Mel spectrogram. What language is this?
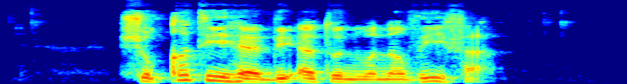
Arabic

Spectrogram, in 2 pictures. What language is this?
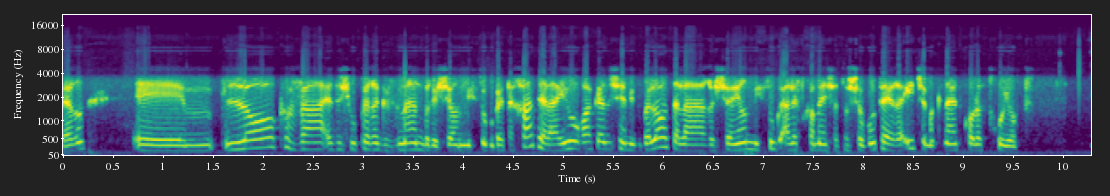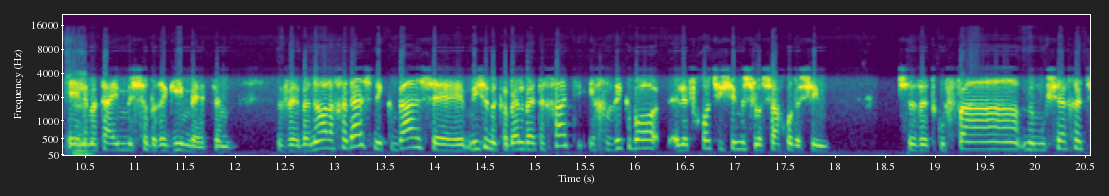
Hebrew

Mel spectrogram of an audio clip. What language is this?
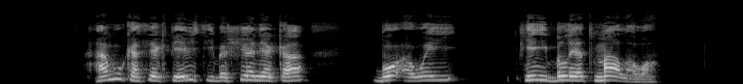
Central Kurdish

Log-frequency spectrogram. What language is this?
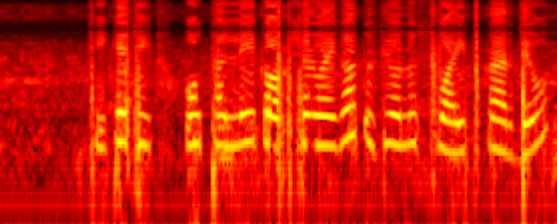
Punjabi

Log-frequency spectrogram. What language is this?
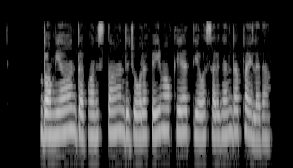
Pashto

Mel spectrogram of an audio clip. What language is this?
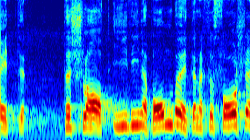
Swiss German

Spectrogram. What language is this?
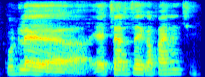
Marathi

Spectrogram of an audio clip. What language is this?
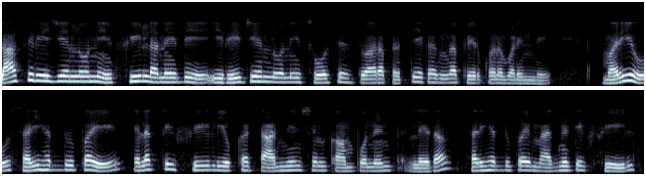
Telugu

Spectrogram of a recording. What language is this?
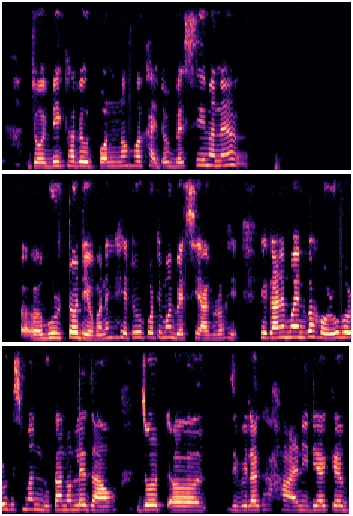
Assamese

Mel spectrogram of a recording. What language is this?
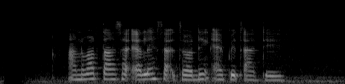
Javanese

